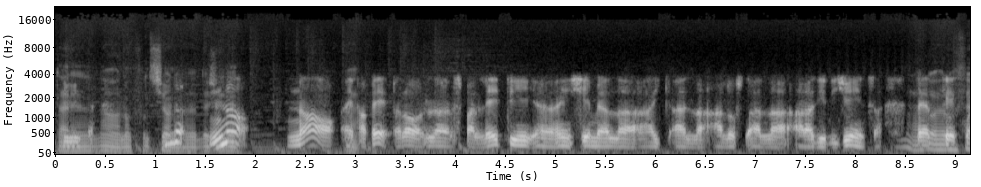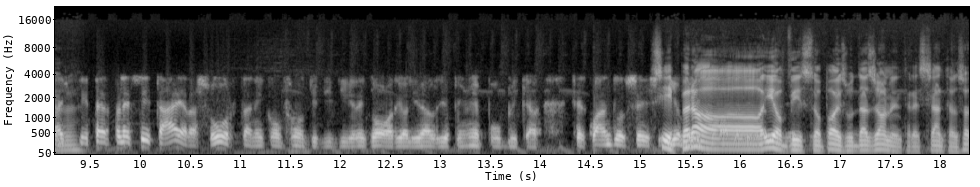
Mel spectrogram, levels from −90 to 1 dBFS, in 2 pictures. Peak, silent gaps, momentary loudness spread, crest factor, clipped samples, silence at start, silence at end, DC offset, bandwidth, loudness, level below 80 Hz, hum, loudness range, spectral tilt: -2 dBFS; none; 11 LU; 20 dB; under 0.1%; 0 s; 0 s; under 0.1%; 18.5 kHz; -23 LUFS; -52 dBFS; none; 6 LU; -5.5 dB/octave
